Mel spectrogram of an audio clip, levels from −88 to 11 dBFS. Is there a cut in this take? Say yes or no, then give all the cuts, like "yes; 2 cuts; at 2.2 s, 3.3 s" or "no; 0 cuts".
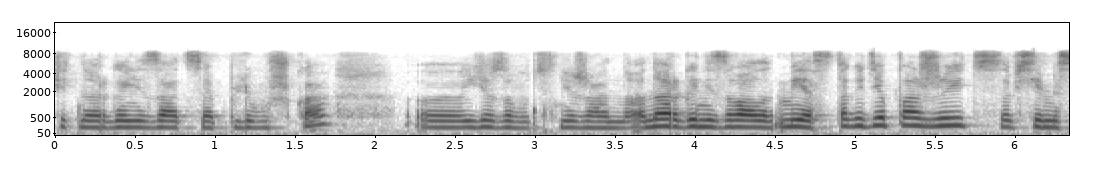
yes; 1 cut; at 4.5 s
